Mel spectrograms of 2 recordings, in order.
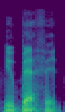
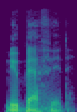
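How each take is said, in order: The two takes are said the same way.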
